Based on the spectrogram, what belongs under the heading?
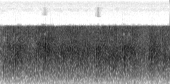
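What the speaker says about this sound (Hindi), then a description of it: "ताली बजाओ ना।" An audience claps at a Brahma Kumaris spiritual discourse, a dense and loud burst of steady applause filling the short moment without any talk.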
